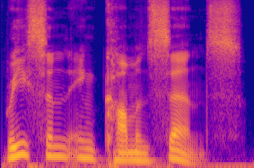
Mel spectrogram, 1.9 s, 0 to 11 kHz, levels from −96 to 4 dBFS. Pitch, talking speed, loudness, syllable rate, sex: 120 Hz, 125 wpm, -19 LUFS, 3.9 syllables/s, male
